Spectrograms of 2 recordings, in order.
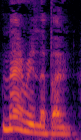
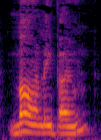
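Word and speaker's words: Marylebone: Regents Park and mayor Mary lebone there we go you see I said Mary lebone Marley bone and also designed the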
